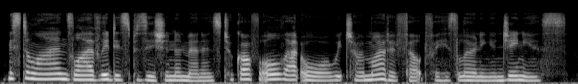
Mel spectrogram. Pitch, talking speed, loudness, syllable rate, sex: 205 Hz, 220 wpm, -17 LUFS, 5.3 syllables/s, female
